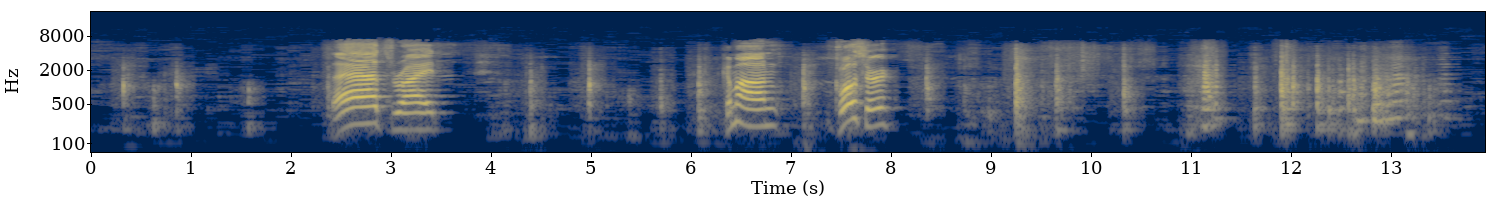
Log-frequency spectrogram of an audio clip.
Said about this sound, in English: bring your chair to the door. Oh, he's doing it. That's a good boy. Bring it right up to the door.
